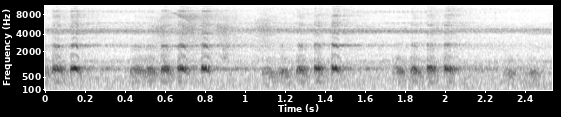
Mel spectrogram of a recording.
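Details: Green ibis (coró-coró) filmed in Pirenópolis, Goiás, Brazil, calling in five short bursts of two to four rapid, hoarse mid-pitched notes spaced about half a second apart, over a steady high insect drone.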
